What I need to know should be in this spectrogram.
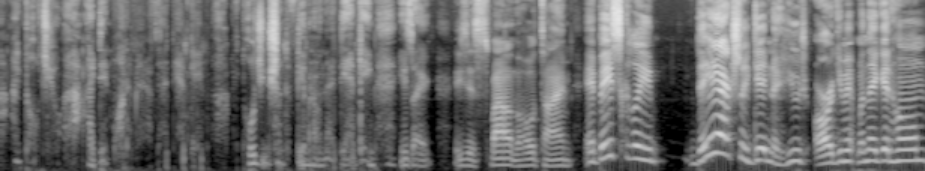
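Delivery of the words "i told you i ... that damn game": seething, angry, very hushed whisper. Retelling how the mom whispered at her boyfriend in the car: imitating mom whispering angrily. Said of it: "but she whispered".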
